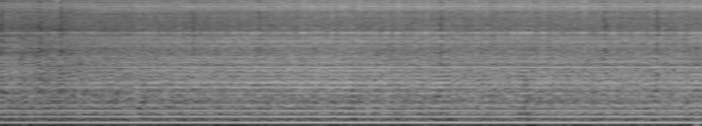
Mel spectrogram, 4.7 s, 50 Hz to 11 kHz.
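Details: 200 W DC motor on RC car H-bridge test at full power, about 1.5 A draw, transistors near 25 °C: constant steady hum at one pitch, no grinding or rattling; normal running at maximum speed.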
